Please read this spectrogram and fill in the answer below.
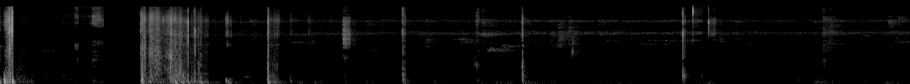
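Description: Thick fish curry gravy bubbling and spattering in a pan as it is reduced, with sharp pops at irregular intervals. A steady high-pitched chirring runs underneath.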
